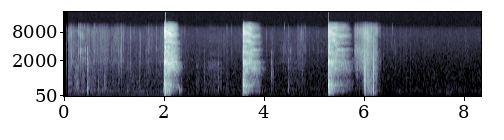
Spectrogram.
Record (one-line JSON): {"three_cough_length": "8.4 s", "three_cough_amplitude": 30427, "three_cough_signal_mean_std_ratio": 0.2, "survey_phase": "beta (2021-08-13 to 2022-03-07)", "age": "65+", "gender": "Female", "wearing_mask": "No", "symptom_none": true, "smoker_status": "Never smoked", "respiratory_condition_asthma": false, "respiratory_condition_other": false, "recruitment_source": "REACT", "submission_delay": "1 day", "covid_test_result": "Negative", "covid_test_method": "RT-qPCR", "influenza_a_test_result": "Negative", "influenza_b_test_result": "Negative"}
